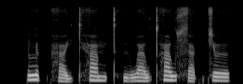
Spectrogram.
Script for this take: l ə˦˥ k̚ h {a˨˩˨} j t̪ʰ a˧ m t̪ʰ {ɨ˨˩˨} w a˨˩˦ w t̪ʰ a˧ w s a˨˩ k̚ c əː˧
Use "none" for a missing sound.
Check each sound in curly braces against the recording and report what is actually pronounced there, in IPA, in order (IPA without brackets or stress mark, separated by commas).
a˨˩˨, ɨ˨˩˨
